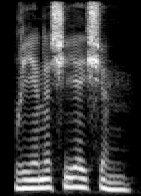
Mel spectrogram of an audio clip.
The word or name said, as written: reinitiation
